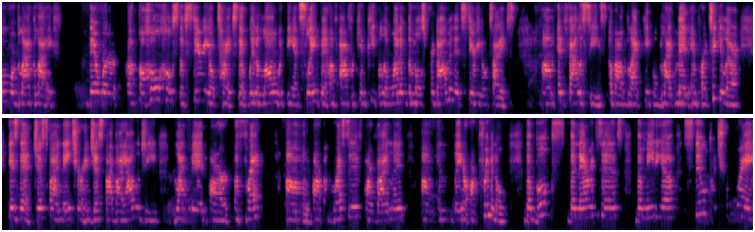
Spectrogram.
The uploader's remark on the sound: A Virtual Community Townhall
